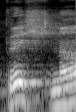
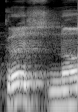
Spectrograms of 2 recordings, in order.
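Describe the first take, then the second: The two takes are said the same way.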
